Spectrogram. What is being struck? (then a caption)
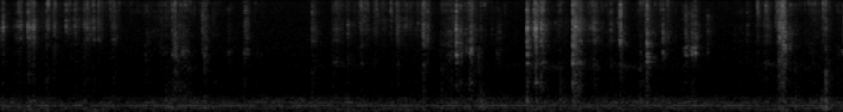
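Soap ball carved with a metal blade. A metal utility blade carves and scrapes a solid, dry recycled soap ball with a blue and orange core, flaking pieces off it. Short, bright, crackly scraping bursts repeat irregularly over a steady low hum. Flakes of soap crumble away from the ball.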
